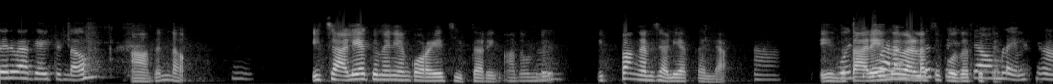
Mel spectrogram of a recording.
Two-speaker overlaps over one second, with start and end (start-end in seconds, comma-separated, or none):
8.4-9.9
